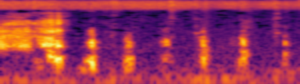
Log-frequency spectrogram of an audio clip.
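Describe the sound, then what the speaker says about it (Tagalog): A chicken resting in the shade on a farm in the Philippines clucks close by: a burst of noise, then a steady series of short, evenly spaced clucks over a constant insect-like hiss. "So ito po pala mga kaprobinsya yung ating manok."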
